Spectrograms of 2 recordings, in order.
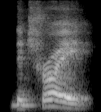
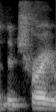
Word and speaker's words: Detroit: And fun fact, Gabriel, I don't know if you know, the Detroit French, I think it's pronounced Detroit.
